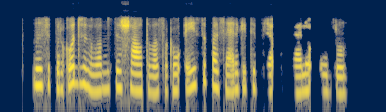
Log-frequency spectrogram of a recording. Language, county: Lithuanian, Kaunas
